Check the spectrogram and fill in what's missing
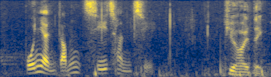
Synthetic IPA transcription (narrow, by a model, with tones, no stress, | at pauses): puː˨˥njɐ˨˩nkɐ˨˥mt͡sʰiː˨˥t͡sʰɵ˨˩nt͡sʰḭː˨˩t͡ʃyː˥hɔː˨˧˥t̪ɪ˨k̚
